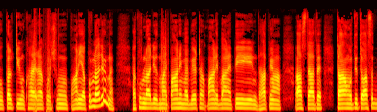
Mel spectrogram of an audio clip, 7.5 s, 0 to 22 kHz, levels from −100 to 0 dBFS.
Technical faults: loose connector crackle

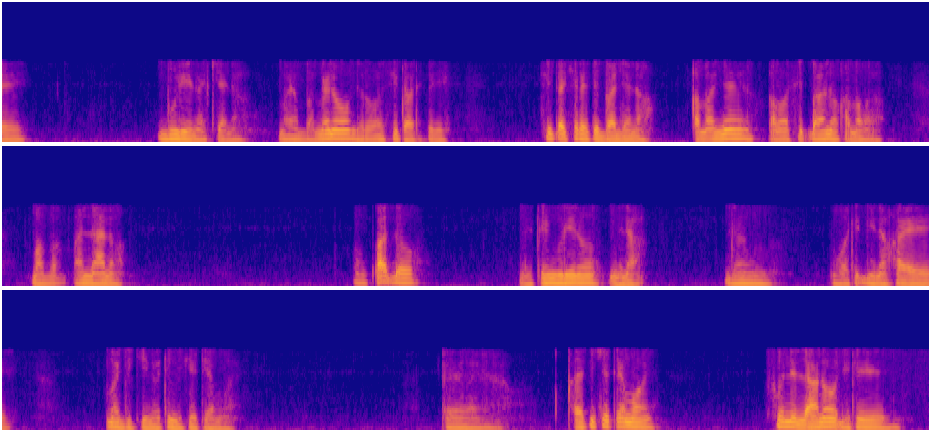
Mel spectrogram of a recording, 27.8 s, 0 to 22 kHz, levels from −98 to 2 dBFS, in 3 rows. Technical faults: G.723.1 codec

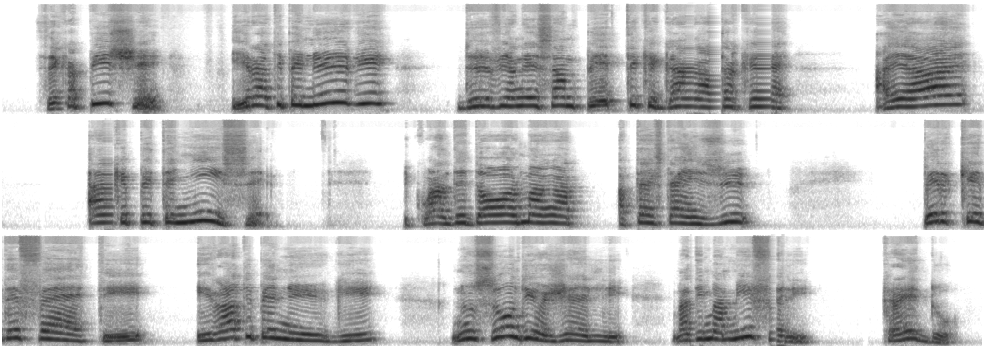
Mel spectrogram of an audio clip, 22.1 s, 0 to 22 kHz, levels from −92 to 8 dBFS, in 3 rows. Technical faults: burst of packet loss; short concealed packet loss; repeated packet loss (robotic sound)

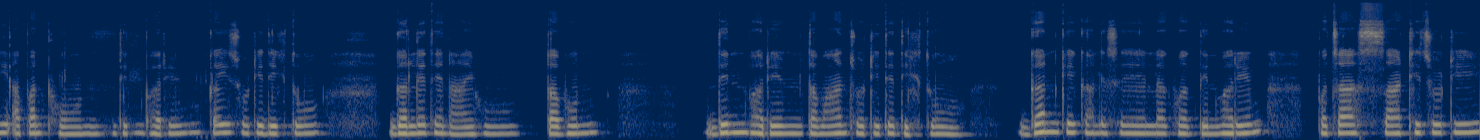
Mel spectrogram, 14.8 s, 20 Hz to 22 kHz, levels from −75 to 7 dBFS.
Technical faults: none

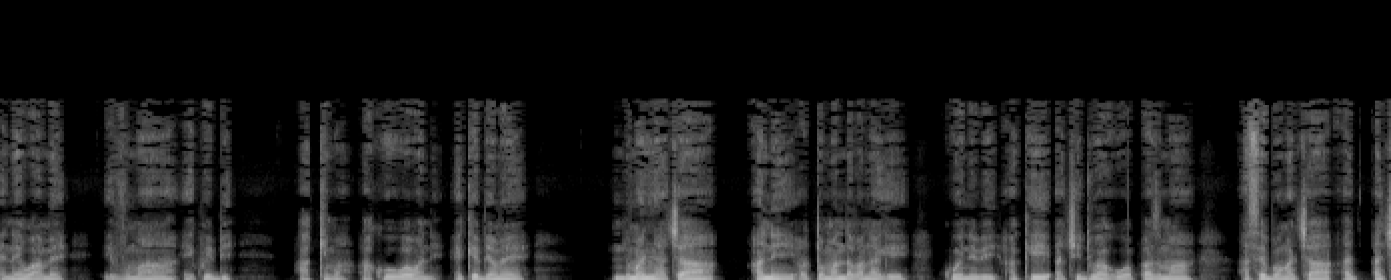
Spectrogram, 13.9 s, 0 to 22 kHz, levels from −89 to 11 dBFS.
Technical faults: Vorbis compression; dropped buffer (overrun)

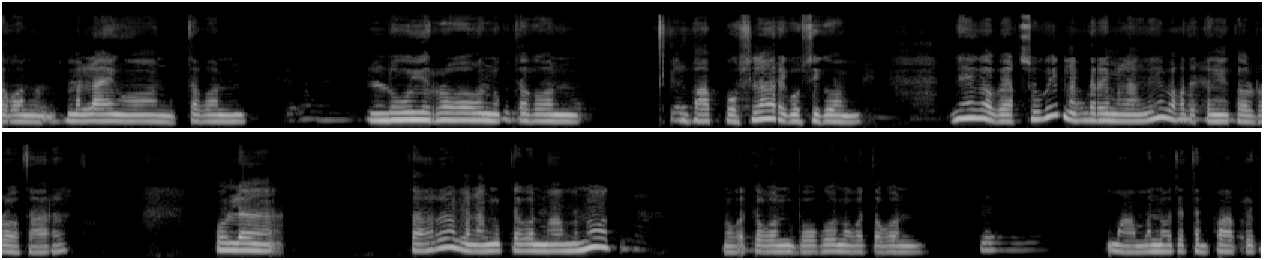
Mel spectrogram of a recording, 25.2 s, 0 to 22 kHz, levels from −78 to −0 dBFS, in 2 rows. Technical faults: HE-AAC compression

